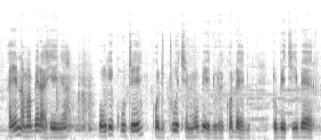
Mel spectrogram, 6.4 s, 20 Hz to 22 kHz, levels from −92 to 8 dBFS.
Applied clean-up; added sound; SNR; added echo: none; none; none; none.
